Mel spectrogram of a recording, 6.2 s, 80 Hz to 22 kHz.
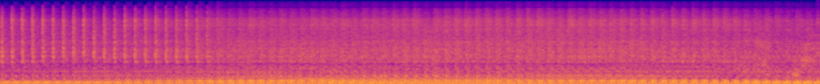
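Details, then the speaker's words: Subaru WRX with a knock, blipped to about 1500–2000 rpm: heavy rhythmic knocking about three per second that rises and falls with revs, seems to come from the passenger side and randomly drops out for a split second; deep engine knock. "man that sounds horrible [Music] it does sound like the passenger side"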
